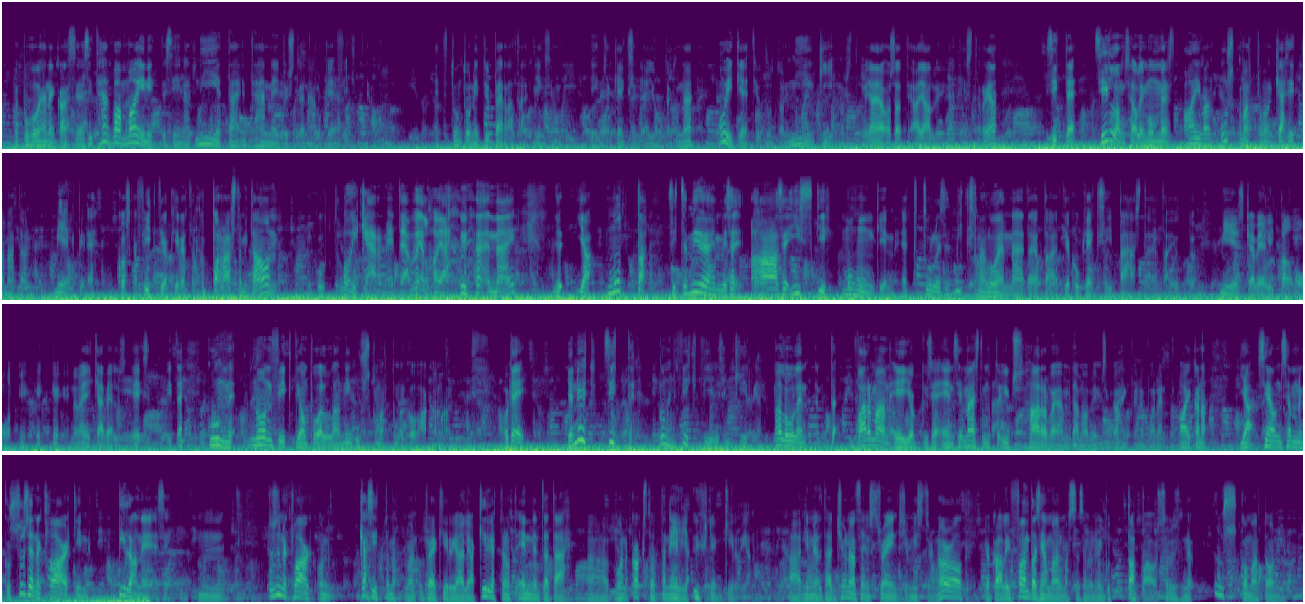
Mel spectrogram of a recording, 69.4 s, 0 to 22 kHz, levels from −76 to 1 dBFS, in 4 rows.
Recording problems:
background chatter; noticeable; throughout; 2 voices, 15 dB below the speech
low rumble; noticeable; until 54 s; 15 dB below the speech

